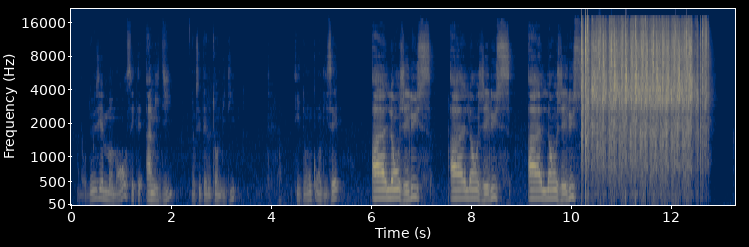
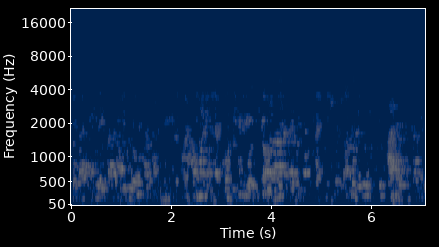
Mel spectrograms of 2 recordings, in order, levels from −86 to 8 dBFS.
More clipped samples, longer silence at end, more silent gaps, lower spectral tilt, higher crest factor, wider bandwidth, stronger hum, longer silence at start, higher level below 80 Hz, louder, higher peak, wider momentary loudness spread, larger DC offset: neither; first, 0.5 s vs 0 s; neither; second, 0 dB/octave vs -4.5 dB/octave; first, 28 dB vs 18 dB; first, 19 kHz vs 7 kHz; neither; first, 0.35 s vs 0 s; first, -72 dBFS vs under -90 dBFS; first, -21 LUFS vs -56 LUFS; first, 0 dBFS vs -38 dBFS; first, 24 LU vs 10 LU; neither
